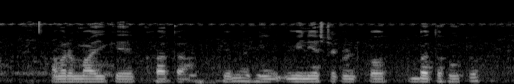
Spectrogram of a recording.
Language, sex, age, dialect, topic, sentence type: Magahi, male, 18-24, Central/Standard, banking, question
